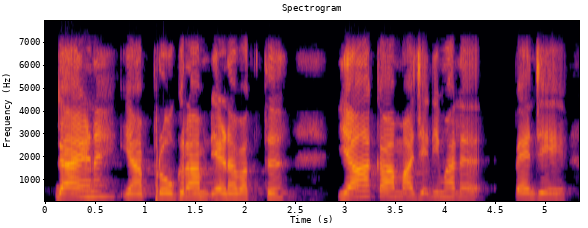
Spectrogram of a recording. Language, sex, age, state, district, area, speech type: Sindhi, female, 60+, Rajasthan, Ajmer, urban, spontaneous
